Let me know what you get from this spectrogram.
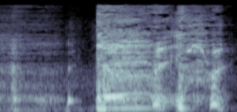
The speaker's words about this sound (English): Oh, boy. I've been coughing a bit. Sorry about that, folks.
